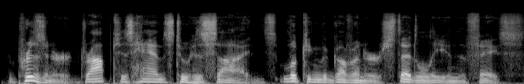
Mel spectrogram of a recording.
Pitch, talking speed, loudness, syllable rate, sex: 100 Hz, 170 wpm, -19 LUFS, 5.0 syllables/s, male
